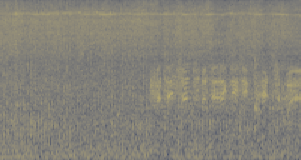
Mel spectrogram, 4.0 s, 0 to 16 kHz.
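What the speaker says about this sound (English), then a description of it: "Actually, I have two helicopters." A helicopter in the War Thunder combat game, an AH-56, drones steadily with a constant rotor and engine wash that holds even from start to end.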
